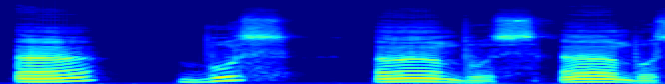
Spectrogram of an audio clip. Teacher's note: Bem, nesses sotaques, quando eles vão dizer uma palavra como ambos, em vez de dizerem ambos, ambos, ambos, com A nasal seguido de B, ambos, eles dizem ambos.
